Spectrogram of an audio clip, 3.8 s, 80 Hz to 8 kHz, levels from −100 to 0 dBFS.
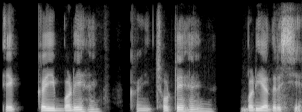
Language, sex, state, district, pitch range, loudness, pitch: Rajasthani, male, Rajasthan, Churu, 115-145 Hz, -20 LUFS, 120 Hz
